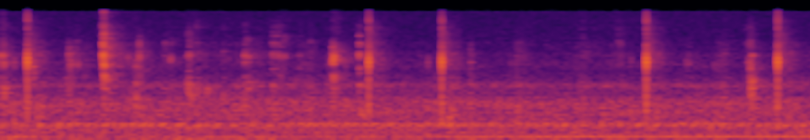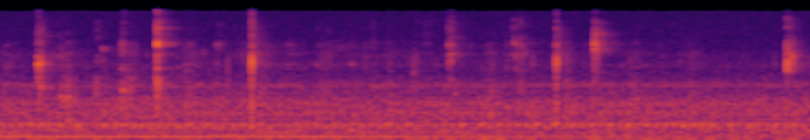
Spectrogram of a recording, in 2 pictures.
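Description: Close-up chewing of crunchy green papaya and pig-ear salad: sharp, irregular crackling clicks about one or two a second, over a steady low background hum.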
